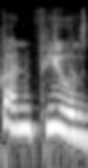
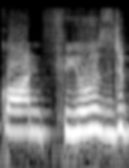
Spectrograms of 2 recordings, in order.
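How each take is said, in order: First: The first syllable sounds like 'kun'. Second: The first syllable sounds like 'kon'. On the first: The speaker calls it right. "यहाँ पर कन की sound आएगी" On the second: The speaker calls it wrong. "इसका मतलब ये नहीं कि इसे हम confused पढ़े"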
